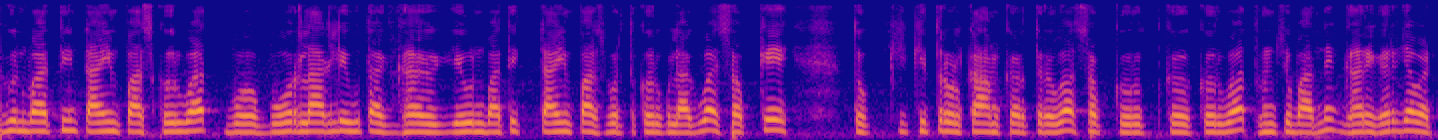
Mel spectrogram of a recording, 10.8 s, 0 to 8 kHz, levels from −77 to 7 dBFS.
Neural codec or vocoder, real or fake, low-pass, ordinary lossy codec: none; real; 7.2 kHz; none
